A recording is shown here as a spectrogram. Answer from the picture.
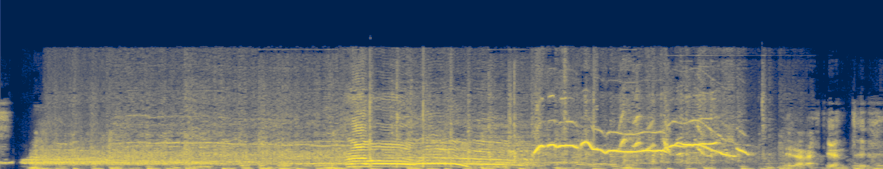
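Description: A recorded applause sound effect: a crowd roars with cheering, whoops and shouting over a dense wash of applause, rising to high-pitched whistles and yells before cutting off abruptly near the end.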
